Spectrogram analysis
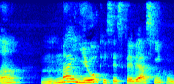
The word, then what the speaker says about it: maillot: Sim, vem uma palavra francesa que é un maillot, que se escreve assim com 2 L, tem o O e tem o T que é mudo, un maillot. Un maillot, hein, como se fosse aqui um I longo, un maillot.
